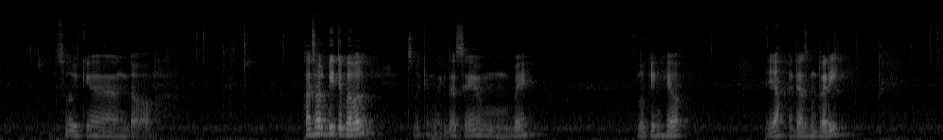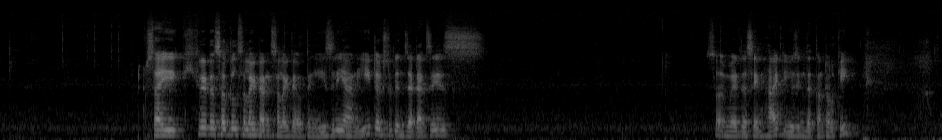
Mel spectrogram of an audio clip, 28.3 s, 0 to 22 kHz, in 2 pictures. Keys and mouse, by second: 0.7 ctrl+z, 2.9 alt+shift+click, 5.3 ctrl+b, 10.1 Tab, 11.9 Tab, 13.3 3, 13.9 click, 13.9 middle click, 14.9 shift+click, 14.9 shift+middle click, 15.4 shift+click, 15.4 shift+middle click, 16.4 c, 18.7-28.2 middle drag, 19.6 e, 27.8 2.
